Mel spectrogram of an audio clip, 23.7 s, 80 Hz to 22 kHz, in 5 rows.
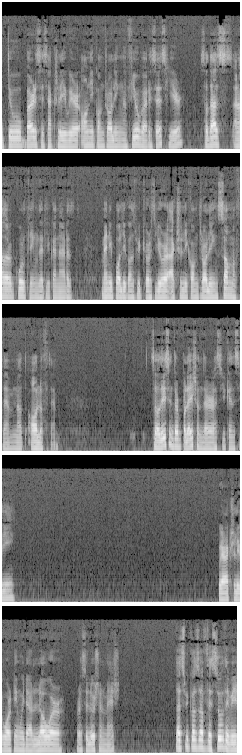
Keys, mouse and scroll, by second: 0.6 z, 0.7 middle click, 1.1 z, 2.5 KP_1, 3.1 scroll down 1, 3.4 shift+middle click, 3.8 scroll down 1, 4.1 middle click, 4.5 1, 5.4 scroll down 1, 5.6-6.2 scroll up 1, 11.2 scroll up 1, 11.6 shift+middle click, 12.7 scroll up 1, 13.5 shift+middle click, 13.9 scroll up 1, 14.2 right click, 15.0 shift+right click, 15.1 g, 17.1 middle click, 18.1 Tab, 18.3 z, 18.5 shift+middle click, 18.7 z, 19.0 right click, 19.3 middle click, 20.6 z, 20.7 scroll up 1, 21.0 z, 21.4 middle click, 22.7 scroll up 1.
